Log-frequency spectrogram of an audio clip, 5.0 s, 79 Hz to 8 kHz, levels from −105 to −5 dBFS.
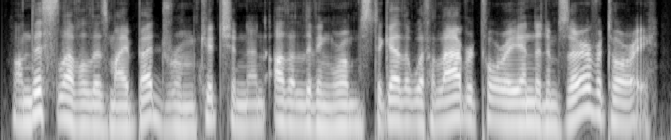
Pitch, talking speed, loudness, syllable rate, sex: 140 Hz, 215 wpm, -19 LUFS, 7.0 syllables/s, male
